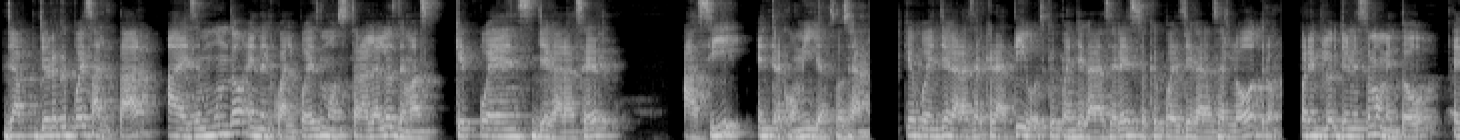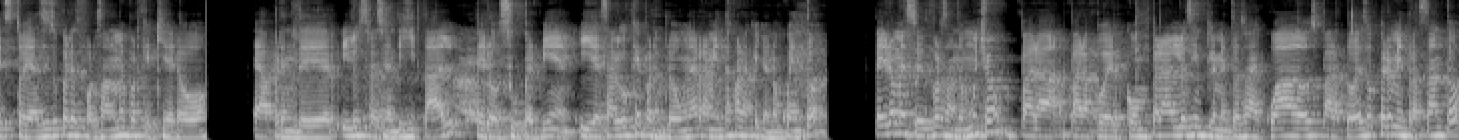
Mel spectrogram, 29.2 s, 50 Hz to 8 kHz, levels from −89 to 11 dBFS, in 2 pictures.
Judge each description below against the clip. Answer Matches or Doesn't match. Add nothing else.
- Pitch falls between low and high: Matches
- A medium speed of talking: Doesn't match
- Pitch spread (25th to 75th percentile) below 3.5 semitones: Matches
